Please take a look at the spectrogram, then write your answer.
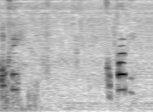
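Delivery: very high, loud cue; high sing-song go potty to the puppy. Real, not acted. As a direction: cheer her to go. Urging puppy to pee.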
